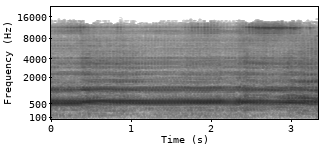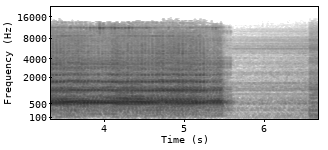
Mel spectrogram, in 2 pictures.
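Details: Lathe cutting a full-thread-depth chamfer far from the chuck with heavy tool engagement: a loud, steady ringing squeal with a high overtone throughout the cut, stopping abruptly; tool chatter.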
